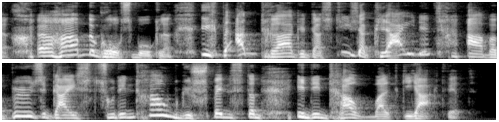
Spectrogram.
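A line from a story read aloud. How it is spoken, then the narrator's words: Judge's thundering voice. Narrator (German): donnerte der Moglerrichter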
